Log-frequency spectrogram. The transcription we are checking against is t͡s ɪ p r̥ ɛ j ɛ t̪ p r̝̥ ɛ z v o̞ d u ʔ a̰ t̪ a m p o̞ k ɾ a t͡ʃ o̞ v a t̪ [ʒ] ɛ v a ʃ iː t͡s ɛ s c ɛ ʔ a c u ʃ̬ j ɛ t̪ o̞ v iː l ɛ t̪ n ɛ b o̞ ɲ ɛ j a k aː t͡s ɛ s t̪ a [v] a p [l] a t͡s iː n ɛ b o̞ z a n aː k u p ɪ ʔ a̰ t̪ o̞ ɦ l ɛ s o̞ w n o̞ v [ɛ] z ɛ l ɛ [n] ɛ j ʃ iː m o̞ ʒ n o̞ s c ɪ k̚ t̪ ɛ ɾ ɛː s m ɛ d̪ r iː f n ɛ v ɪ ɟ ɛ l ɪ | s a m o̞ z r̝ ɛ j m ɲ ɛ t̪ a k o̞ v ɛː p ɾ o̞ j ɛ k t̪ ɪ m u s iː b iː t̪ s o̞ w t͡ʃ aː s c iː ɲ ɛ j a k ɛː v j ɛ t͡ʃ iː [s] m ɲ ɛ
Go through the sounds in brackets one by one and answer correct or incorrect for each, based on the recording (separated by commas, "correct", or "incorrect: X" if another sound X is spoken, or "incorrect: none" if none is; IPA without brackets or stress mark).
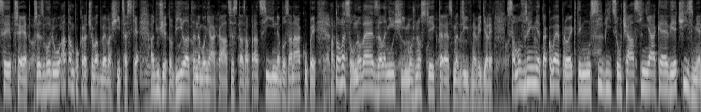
incorrect: v, incorrect: z, incorrect: ɾ, incorrect: ɛː, incorrect: ɲ, incorrect: z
